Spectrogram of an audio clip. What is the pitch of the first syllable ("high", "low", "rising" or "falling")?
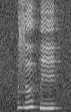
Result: rising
